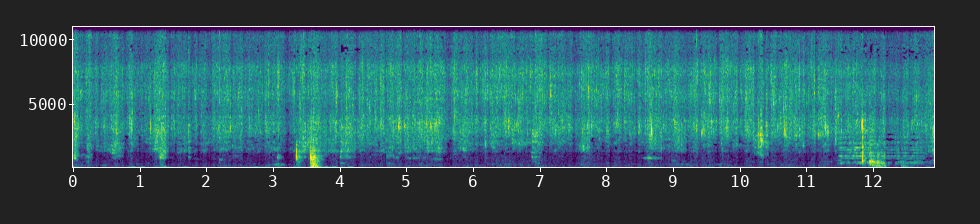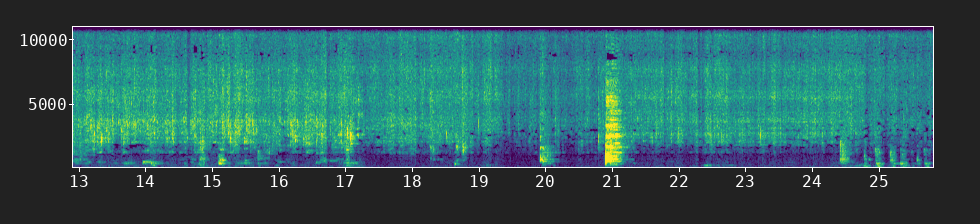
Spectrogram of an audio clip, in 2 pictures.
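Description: A metal spatula scrapes and clinks against a metal pan.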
